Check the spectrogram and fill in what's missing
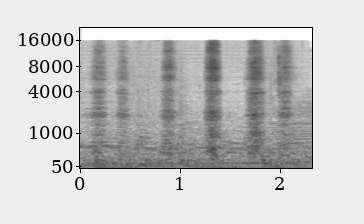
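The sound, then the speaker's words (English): A voice imitates a character sniffing the air with six quick, breathy inhales in an uneven rhythm, the fourth and fifth slightly louder, all fairly faint with no talking. “Then he's like sniffing the air now.”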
